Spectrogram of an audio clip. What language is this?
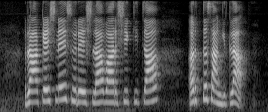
Marathi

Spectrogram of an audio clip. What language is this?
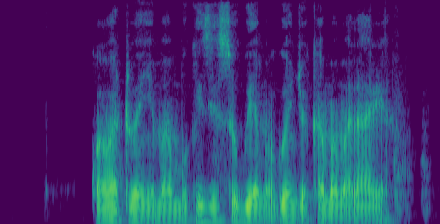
Swahili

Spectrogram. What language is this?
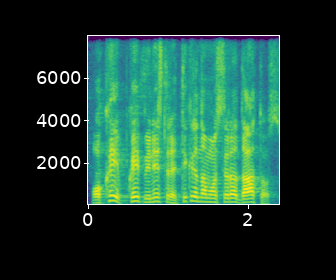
Lithuanian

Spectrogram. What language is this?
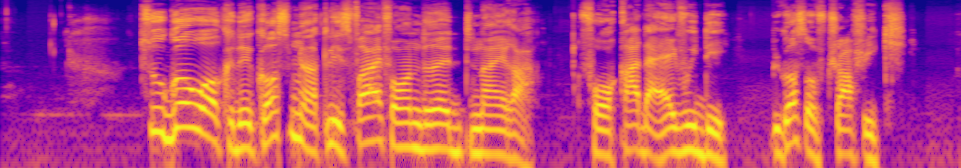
Nigerian Pidgin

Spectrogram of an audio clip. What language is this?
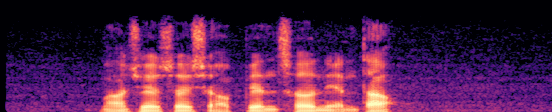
Chinese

